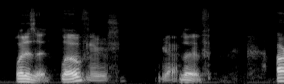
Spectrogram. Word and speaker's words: Lowe: the tournament did you call them lo loo Louvre what is it Lowe yeah Liv all right pronunciation police thank you for that all right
